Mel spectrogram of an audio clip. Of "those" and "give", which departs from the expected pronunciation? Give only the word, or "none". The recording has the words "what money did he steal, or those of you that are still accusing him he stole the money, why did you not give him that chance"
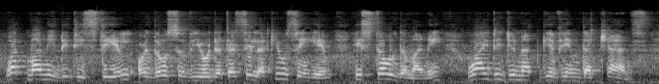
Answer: those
